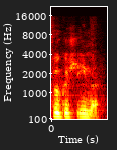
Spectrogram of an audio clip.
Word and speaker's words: Fukushima: Now you have to say Fukushima.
